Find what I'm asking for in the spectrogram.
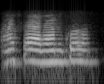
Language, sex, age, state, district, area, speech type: Maithili, female, 45-60, Bihar, Sitamarhi, rural, conversation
